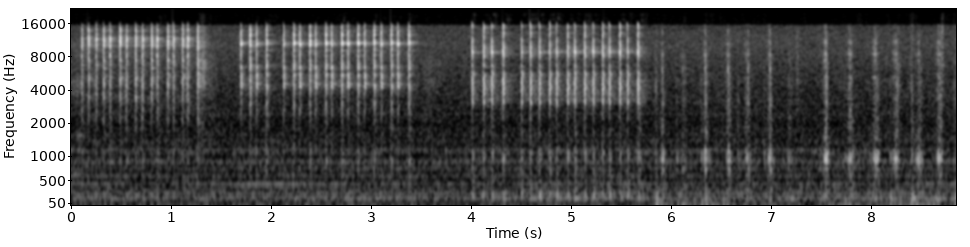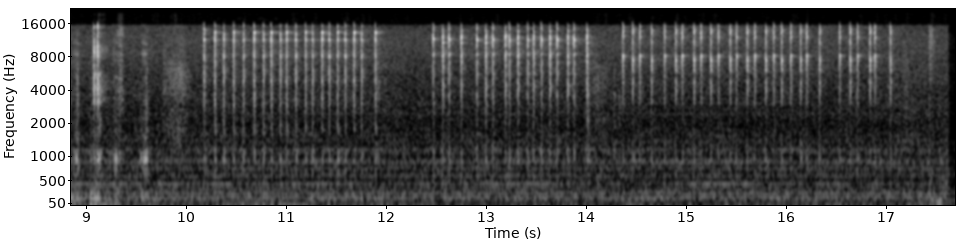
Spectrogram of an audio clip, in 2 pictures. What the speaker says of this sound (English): so here's a listen to all the buttons.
